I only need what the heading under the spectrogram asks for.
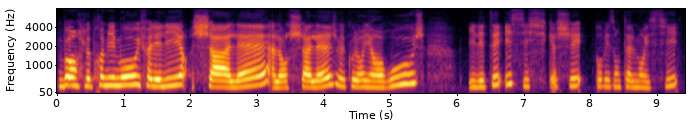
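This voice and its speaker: Slow, clear-spoken woman teaching phonics. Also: a little high, no echo, muffled recording. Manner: slow, sounds out words clearly and stresses the target sounds. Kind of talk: recorded phonics lesson for young children.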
